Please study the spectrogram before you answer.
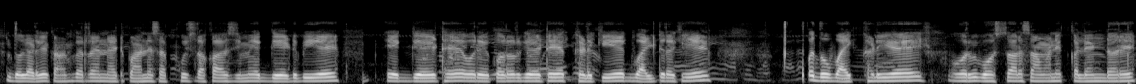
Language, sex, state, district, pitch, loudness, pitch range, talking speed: Hindi, male, Jharkhand, Sahebganj, 155 Hz, -17 LUFS, 150-165 Hz, 255 wpm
